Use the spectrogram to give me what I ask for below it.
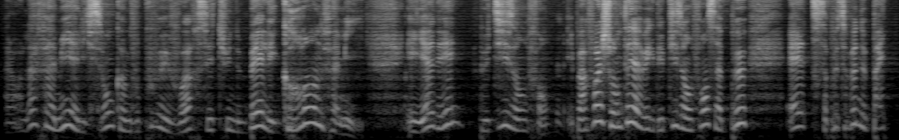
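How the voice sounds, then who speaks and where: A woman's voice: a little high, animated, fast, a little mellow, no room sound, recorded from a distance. A woman speaking off the cuff as a coach on a TV singing show, sometimes repeating herself hesitantly. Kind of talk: unscripted presentation.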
